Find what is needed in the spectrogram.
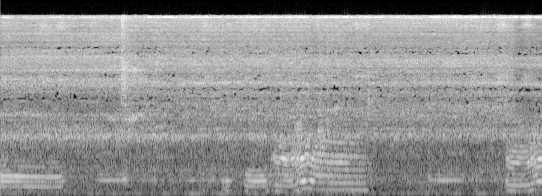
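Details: Dental check-up with a patient whose tooth hurts: a dental drill's high whining tones rise and fall in pitch as it speeds up and slows, with suction, room noise and faint voices.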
